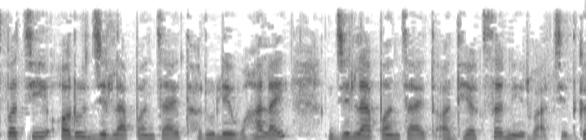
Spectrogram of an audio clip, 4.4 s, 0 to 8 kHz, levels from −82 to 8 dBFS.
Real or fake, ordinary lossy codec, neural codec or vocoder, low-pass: real; none; none; 7.2 kHz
